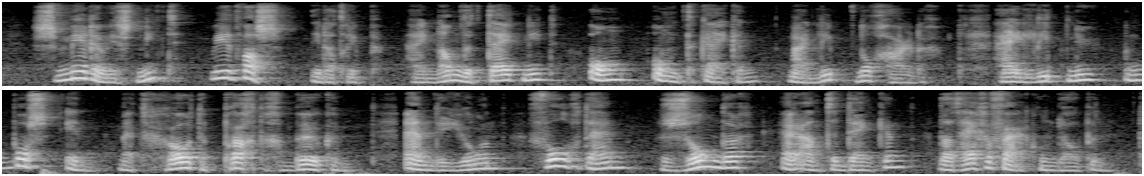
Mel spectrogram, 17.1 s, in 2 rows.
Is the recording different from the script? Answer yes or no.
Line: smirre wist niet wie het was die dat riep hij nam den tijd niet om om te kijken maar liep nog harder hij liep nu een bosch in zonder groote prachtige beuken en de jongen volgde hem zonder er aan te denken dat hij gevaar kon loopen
yes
